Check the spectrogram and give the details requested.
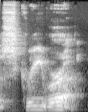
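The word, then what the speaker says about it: scribere: like moneiri, terreiri, salveiri, it's a short E. So scribera, ducera, agera, winkera. It's literally a short E in that you're just like not emphasizing it in the way that you would with a second conjugation.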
